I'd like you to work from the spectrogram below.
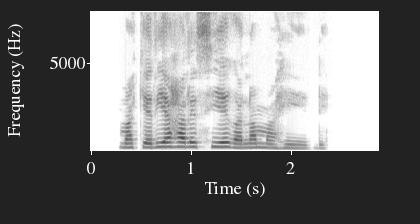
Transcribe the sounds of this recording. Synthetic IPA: makeɾiaɦaɾesieɣanamaɦeːde

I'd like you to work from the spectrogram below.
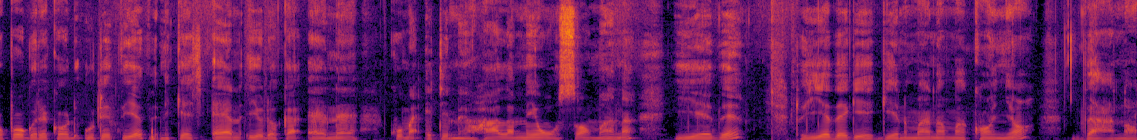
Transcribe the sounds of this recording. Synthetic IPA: opoɡoɾekɔdutet̪jet̪nɪket͡ʃɛnɪ̰jʊdokaʔɛnɛkoma̰ʔɪtɪmɛɔhalamɪʊsɔmanajed̪e | tɔjed̪eɡɪɡɪnmanamakɔɲɔd̪anɔ

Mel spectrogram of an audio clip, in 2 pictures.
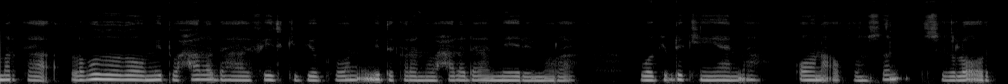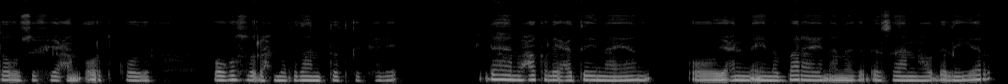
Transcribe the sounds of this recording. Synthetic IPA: mɐrkʰɐlɐβɐðɔːðɔmɪd̪wɑħɑːlɐɖɐɦafid̪kʰɪbjɐɡɔːnmɪ̰d̪ːɐkʰɐlɛnɐwɑħɑːlɐɖɐhaːmɛɾinʊɾaː | wɑːɡɪbɖɐkʰinjaːnʔɐh | ʔɔːnɐ̰ʔɑ̰qɔːnsɐnsɪðɐlɔ̰ːʔɔ̰rd̪ɔɔːsɪfiːʕɑ̰nɔ̰rd̪kʰɔːðɐ | ɔːɣɐsɔːɖɑħmuːqðaːnd̪̥ɐd̪kʰɐkʰɐlɛ | ɡ̥ɪb̚ɖɐɦanwɑħɑːkʰɐlɛʕɑd̪ɛjnɐjaːn | ʔɔːjɑ̰ʕnɪnɛ̰jnɐbɐɾajaːnɐ̰nɐɣɐ̰ɖɐsaːnːɐɦɔɖɐ̰lɪjɐr

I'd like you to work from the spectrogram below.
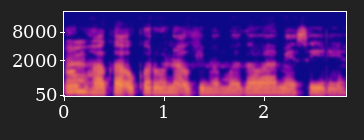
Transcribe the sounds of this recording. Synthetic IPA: omuɦakaʔukoɾonauɡimamweɡawamesiɾija

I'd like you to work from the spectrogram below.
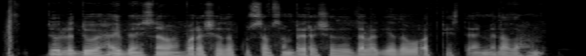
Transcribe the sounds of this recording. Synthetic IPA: d̪ɔwlɐd̪ʊwɑħɑ̰jbɪħɪsaːwɑħbɐɾɐʃɐðɐkʰʊsaːbsɐnbɛːɾɐʃɐðɐd̪ɐlɐɡjɐðɐʊ̰ʔɐ̰d̪̥kʰɛjst̪ʰɛʕɪmɪlɐðɐħʊn

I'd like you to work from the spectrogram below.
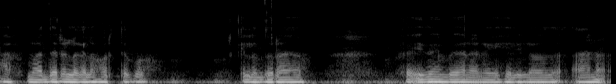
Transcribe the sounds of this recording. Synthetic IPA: ʕaːfɪmaːd̪ɐɾɐlɐɣɐlɐɦɔrt̪ʰɐɣɔ | mɐrkʰilɐd̪ʊɾaːjɔ | fa̰ːʔɪ̰ðɐbɐðɐnɐɽɐɣɐɦɛlɪlɔːðɐ̰anɐ̰

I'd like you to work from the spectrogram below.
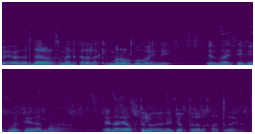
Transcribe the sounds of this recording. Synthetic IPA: wɪ̰ħiːʕʊðʊrd̪aːlwalɐsɐmɛjnkʰɐɾaːlaːkʰiːnmɐrwɑlbɐβɐ̰ʔɪnɛj | ɪ̰lmɐɛjt̪ʰiːfiːkʰɐhɔrt͡ʃɛːðaːnmɐh | ʔɪ̰nɐjaːwɑχt̪ʰɪlɔːɦɐɣaːd͡ʒɛwɑqt̪ʰɪlɐlɐqɑːt̪ʰɔɐ̰j̰a

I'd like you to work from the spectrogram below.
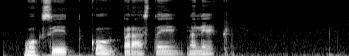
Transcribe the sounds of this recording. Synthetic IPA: woksit̪̚kupaɾast̪enalek

